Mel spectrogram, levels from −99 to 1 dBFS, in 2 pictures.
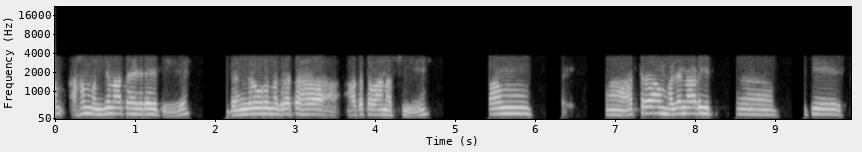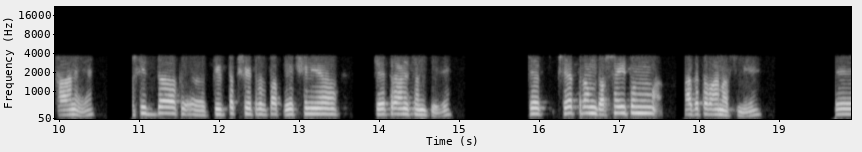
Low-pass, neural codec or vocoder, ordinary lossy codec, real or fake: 3.6 kHz; none; Opus, 64 kbps; real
